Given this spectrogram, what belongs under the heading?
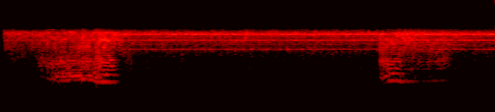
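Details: Person snoring: two rough, fluttering snores about three seconds apart, with a steady quiet hum between them; ordinary snoring.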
